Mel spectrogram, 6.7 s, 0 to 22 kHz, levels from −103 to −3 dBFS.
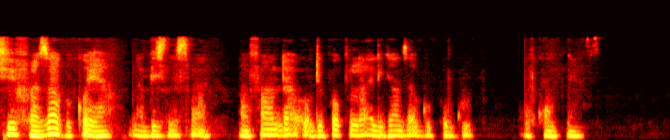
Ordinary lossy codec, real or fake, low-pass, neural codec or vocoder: none; fake; 7.2 kHz; vocoder, 44.1 kHz, 128 mel bands, Pupu-Vocoder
